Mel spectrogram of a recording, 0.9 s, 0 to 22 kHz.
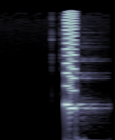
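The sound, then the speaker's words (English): A pair of electronic beeps 30 milliseconds apart, so close together they nearly merge into one, a sharp, loud tonal blip with a bright attack that rings briefly and fades, after a moment of silence. “If you put those two beeps 30 milliseconds apart, which is the limit, as I said, for human interaction singing, it sounds like this.”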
